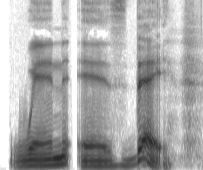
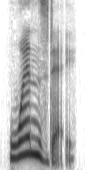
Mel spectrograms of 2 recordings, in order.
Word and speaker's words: Wednesday: When is day? And the real pronunciation, Wednesday. Clean, quick. That D in the middle, yeah, just disappears.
